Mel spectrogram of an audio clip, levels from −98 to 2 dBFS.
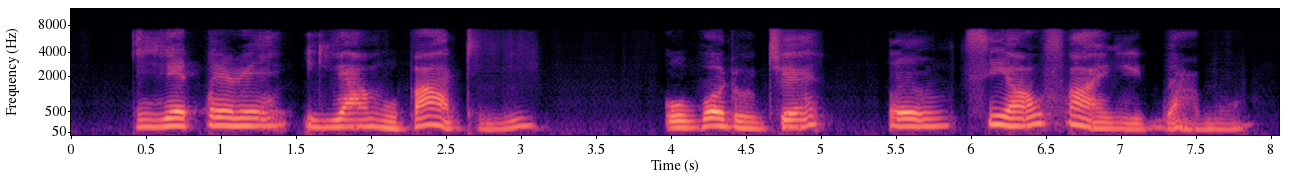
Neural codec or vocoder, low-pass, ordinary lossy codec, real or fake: codec, 16 kHz, 1 kbps, FreqCodec, larger model; 7.2 kHz; none; fake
